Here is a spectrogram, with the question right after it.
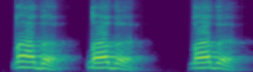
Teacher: কলকলার অক্ষর বা, এই যে সাকিন অবস্থায় আছে, তাই ধাক্কা দিয়ে পড়বো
